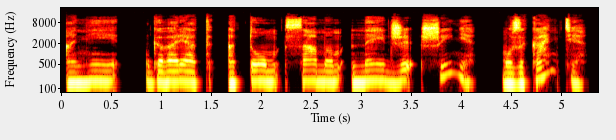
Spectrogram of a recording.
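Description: A wry young man who murmurs his remarks in a low, mocking tone, as a woman reader voices him. The voice sits well below the reader's own, and the dry recording keeps it close. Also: sing-song, normal speed, slightly rough, dry recording, heavily acted. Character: young man, wry and sly travel companion. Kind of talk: audiobook character reading.

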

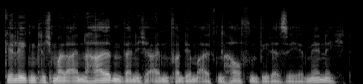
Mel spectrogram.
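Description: A man voicing a timid, modest middle-aged male clerk who talks quietly and quickly. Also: extremely low pitch, fairly even intonation, slightly rough, dry recording, studio quality.

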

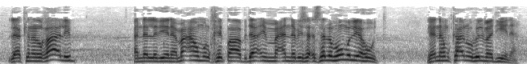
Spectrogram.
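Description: A high-pitched man gives a religious lesson, patiently explaining and repeating words to drill how they are said. The recording is dull and lo-fi. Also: fairly bright tone. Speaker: Islamic scholar teaching a book.

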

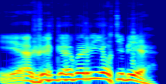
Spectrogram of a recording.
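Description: Brief: hoarse, blustering studio boss, pushed up high and loud as a man voices him in an audiobook. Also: sing-song, moderate pace, dry recording, lo-fi sound. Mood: angry. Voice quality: hoarse, bellowing. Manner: shouts and gloats.

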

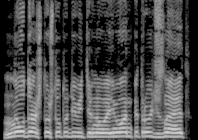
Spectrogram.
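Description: A man reading a novel aloud and voicing an excitable young man who pleads and defends himself in a raised, plaintive voice. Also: very high voice, fairly quick, clean tone, no room sound, studio quality, pitched above the performer's own voice. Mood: pleading, agitated. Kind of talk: audiobook character reading.

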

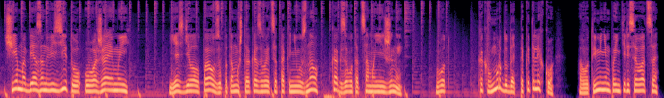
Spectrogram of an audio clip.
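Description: A man's voice: a little high, a little mellow. A man narrating a first-person audiobook in a sardonic, mocking tone.

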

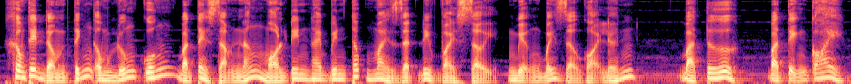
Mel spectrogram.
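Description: A man reading a ghost story aloud in a dramatic, expressive way. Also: on the low side, normal speed, few pauses, faint music behind. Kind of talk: scripted horror narration.

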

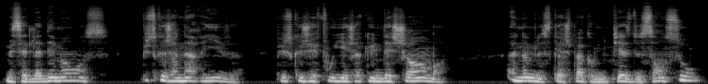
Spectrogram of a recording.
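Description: A man reading the part of a blunt, indignant deputy police chief in an audiobook, with a husky voice. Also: lowish voice, fairly even intonation, a little slow, dark tone.

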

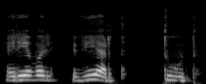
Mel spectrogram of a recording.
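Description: A flustered country constable who mumbles and trails off, caught out and embarrassed, read by a woman. Her voice stays low and warm, recorded dry and close as a storybook. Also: animated, unhurried, no room sound. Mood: nervous. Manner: mumbling, stammering. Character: flustered rural police constable, man.

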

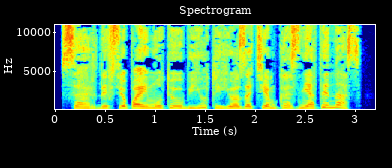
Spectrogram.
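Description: A woman's voice: fairly quick, mellow, close to an everyday voice. A woman reading the part of a frightened, spiteful young woman on the edge of hysteria in an audiobook. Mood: panicky. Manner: shrill, contemptuous.

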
